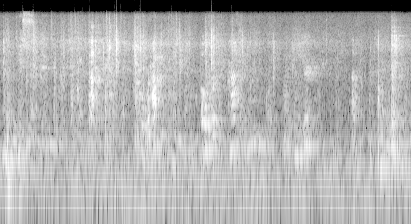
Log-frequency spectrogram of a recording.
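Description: A woman calls out to a dog in a large echoing hall.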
